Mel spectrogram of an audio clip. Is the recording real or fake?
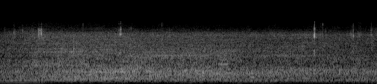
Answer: real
